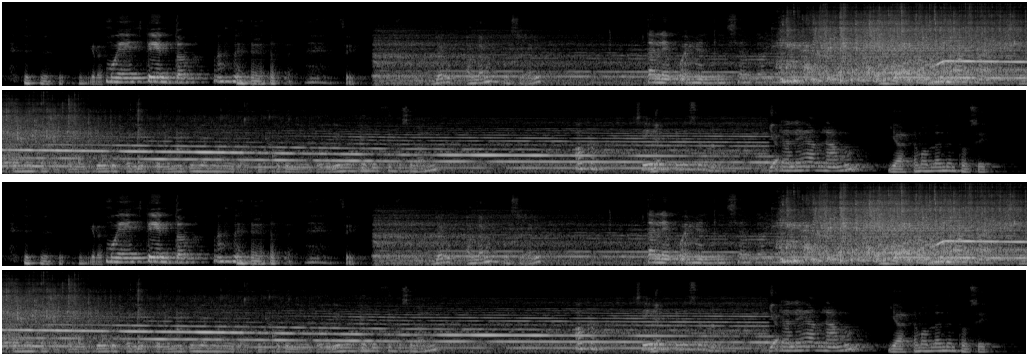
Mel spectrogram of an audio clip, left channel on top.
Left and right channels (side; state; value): both; identical; correlation 1.00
